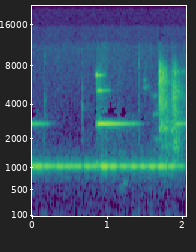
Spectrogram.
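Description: A chime-like ringing tone held steadily on one pitch for about two seconds, with a fainter higher overtone, and a short noisy burst near the end.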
